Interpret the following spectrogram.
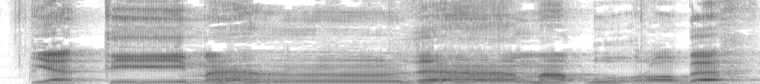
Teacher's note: Ini ikhfa hakiki, mandza. Maqrabah, qafnya sukun, mantul kecil dengan mencucu, ya, meninggi. Maqrabah, ya, taknya jadi ha.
